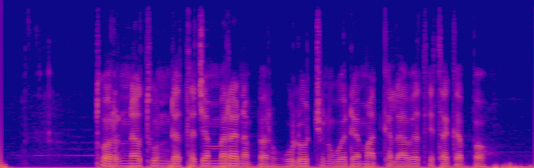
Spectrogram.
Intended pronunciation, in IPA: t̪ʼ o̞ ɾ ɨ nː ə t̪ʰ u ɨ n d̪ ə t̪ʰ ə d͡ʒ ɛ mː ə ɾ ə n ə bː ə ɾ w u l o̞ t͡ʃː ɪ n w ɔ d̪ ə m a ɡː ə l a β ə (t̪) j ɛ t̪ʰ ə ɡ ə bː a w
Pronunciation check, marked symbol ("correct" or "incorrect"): incorrect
